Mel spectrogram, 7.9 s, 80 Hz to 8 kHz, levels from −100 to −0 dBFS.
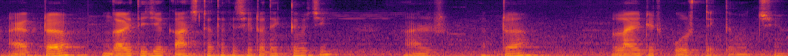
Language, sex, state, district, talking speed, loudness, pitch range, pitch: Bengali, male, West Bengal, Jhargram, 120 wpm, -31 LUFS, 95-115 Hz, 105 Hz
